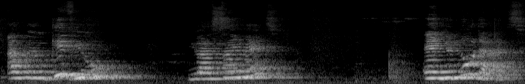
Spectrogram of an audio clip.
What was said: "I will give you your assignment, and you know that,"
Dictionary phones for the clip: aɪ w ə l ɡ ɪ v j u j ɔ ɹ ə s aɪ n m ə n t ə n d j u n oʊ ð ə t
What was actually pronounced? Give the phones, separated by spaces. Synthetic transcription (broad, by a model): aɪ w ə l ɡ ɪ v j u j ɔ ɹ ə s aɪ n m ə n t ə n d j u n oʊ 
